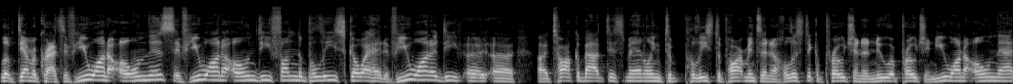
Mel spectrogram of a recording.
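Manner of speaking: playful, half-joking. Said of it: "I would half jokingly say".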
